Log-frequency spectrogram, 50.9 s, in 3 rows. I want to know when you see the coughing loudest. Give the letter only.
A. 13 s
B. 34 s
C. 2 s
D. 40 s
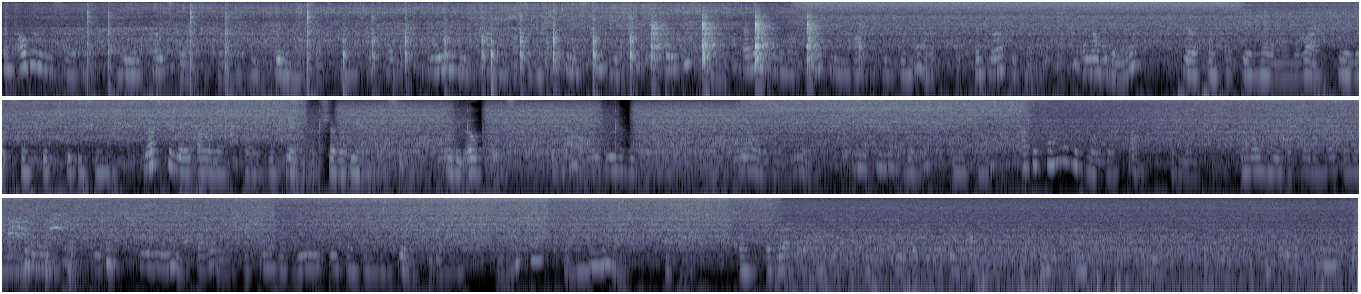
B.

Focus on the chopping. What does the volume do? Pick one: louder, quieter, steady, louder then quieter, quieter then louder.
louder.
